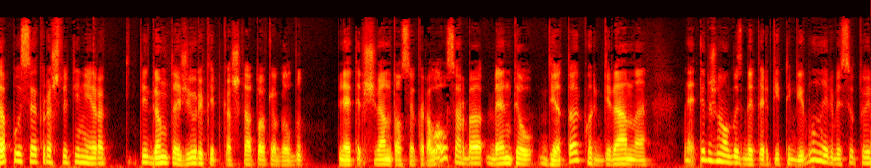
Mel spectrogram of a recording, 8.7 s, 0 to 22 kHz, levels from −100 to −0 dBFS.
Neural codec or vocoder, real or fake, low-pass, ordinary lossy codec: codec, 32 kHz, 1.9 kbps, SNAC; fake; 14.4 kHz; MP3, 64 kbps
